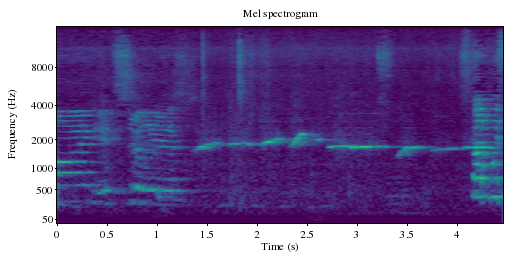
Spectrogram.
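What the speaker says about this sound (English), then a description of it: "Stop whistling" A person whistles a wavering melody in a dramatic stage scene, a few sliding phrases up close, with short bits of speech at the start and end.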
